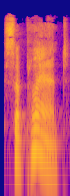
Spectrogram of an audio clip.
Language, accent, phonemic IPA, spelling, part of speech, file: English, US, /səˈplænt/, supplant, verb, En-us-supplant.ogg
- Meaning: 1. To take the place of; to replace, to supersede 2. To uproot, to remove violently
